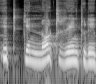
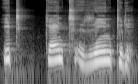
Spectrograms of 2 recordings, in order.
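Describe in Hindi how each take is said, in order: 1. नेगेटिव दो पूरे शब्दों के रूप में बोला जाता है। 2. नेगेटिव एक सिलेबल में संक्षिप्त हो जाता है।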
